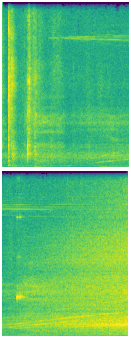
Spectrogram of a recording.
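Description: Hot air rework station's blower spinning up: a few light clicks, then from about two seconds in a whine that rises in pitch and settles into a steady whir, as hot air is brought to the board to reflow freshly placed parts.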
